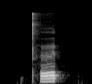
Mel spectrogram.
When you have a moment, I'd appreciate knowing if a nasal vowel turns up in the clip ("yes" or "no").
no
